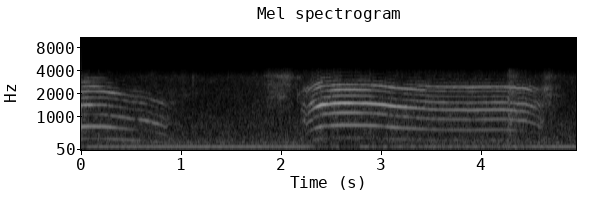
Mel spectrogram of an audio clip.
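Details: Male domestic cat indoors by a window, crying because he is upset at being kept inside: two drawn-out harmonic meows, the first sliding downward, the second longer and steadier at about two seconds, over a constant low hum.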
